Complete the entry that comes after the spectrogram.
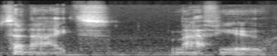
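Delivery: very soft, low, slow croak; hushed, drawn-out dark lord impression; Palpatine. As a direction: intone each phrase low with long pauses. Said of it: "I can do it like this".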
